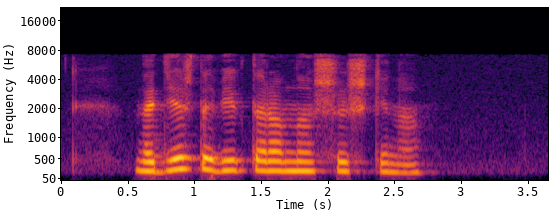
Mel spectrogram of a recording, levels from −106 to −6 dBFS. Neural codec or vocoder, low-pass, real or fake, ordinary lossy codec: none; 7.2 kHz; real; MP3, 64 kbps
